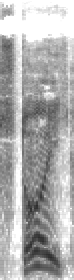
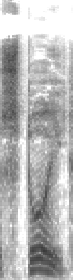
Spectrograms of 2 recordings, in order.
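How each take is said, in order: First: Much higher, louder cry; astonished shout. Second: Higher, raised call; astonished shout. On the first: Man chasing fleeing girl, shouting loudly. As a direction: shout harder after someone running away. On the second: Astonished man calling to fleeing girl, shouting. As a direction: call out to halt someone. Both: A narrator's reading. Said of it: "закричал изумлённый Стольников".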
